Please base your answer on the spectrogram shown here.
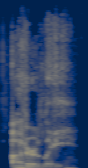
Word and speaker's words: utterly: Utterly. This word has 3 syllables, and the stress is on that first syllable.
